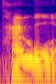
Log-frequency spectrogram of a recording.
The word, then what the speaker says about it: Thandi: And Thandi is pronounced Tandy in English, it says.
